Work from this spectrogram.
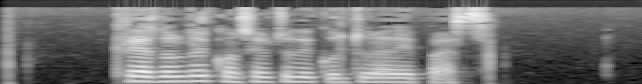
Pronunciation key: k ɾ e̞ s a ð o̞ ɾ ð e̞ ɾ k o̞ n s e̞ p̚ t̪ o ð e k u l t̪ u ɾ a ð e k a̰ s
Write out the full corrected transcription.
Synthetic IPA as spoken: k ɾ e̞ a ð o̞ ɾ ð e̞ l k o̞ n s e̞ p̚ t̪ o ð e k u l t̪ u ɾ a ð e p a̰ s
